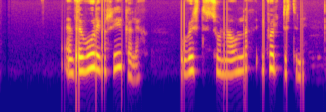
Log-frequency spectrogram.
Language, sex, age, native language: Icelandic, female, 40-49, Icelandic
